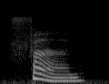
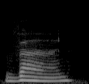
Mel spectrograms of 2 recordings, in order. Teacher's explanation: the difference between this voiceless sound f and its voiced partner v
